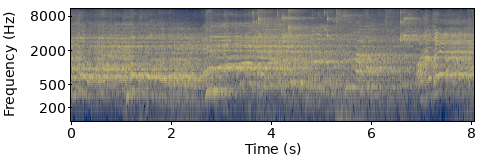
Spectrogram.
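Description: Basketball bouncing on a sports hall floor during a youth game, with several voices calling out over it and echoing in the hall.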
